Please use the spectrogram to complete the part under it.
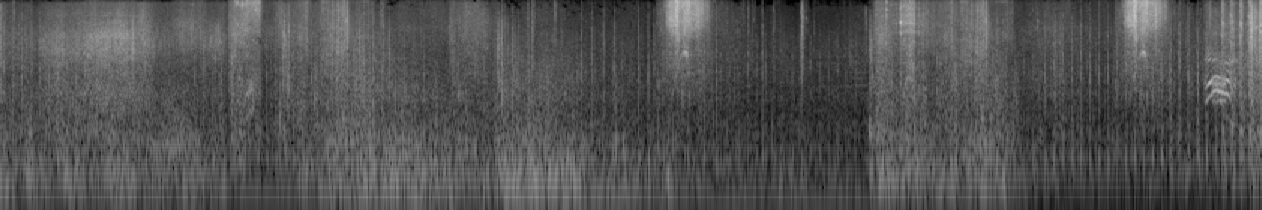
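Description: Wind rushes loudly past a falling figure.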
